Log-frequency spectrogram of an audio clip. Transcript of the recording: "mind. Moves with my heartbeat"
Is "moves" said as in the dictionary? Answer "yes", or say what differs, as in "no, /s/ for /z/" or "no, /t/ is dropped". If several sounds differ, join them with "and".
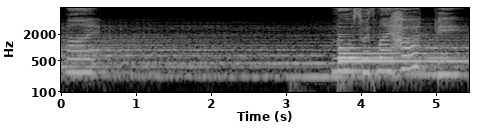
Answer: no, /v/ is dropped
